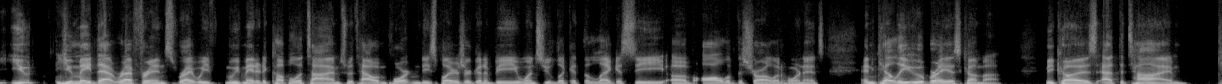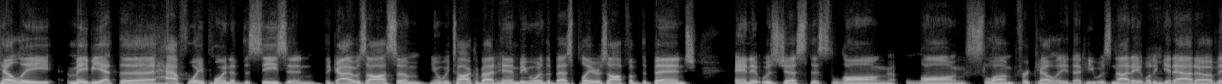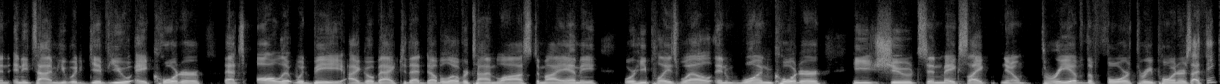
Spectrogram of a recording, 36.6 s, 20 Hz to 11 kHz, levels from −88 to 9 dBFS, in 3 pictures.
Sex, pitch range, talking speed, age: male, 95-125 Hz, 225 wpm, 30-49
